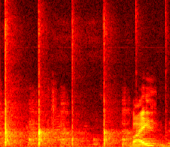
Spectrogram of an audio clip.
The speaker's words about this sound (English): Yeah. We applaud you.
